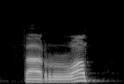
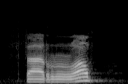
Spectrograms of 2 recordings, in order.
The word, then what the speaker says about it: فرطتم: برای اینکه تای دسته دار که ساکنه قوی تر از مدغم فی یعنی تی دو نقطه است. به این خاطر بایستی دقت کنیم و اینطور تلفظ کنیم فرطو، فرطو، اثری از درشتی حرف تا باقی مونده. یا کلمه احطو، احطو، یا فرطتم، فرطتم، این حرف تا دسته داره که ساکنه بعد حرف تی دو نقطه اومده، به اینها میگیم ادغام تام.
